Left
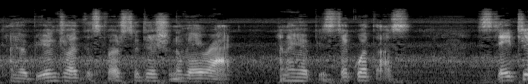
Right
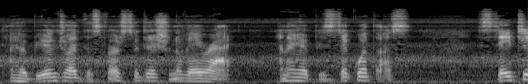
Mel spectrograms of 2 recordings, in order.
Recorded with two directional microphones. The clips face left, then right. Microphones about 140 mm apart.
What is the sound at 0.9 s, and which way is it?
Speech, 60° right (ahead or behind).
